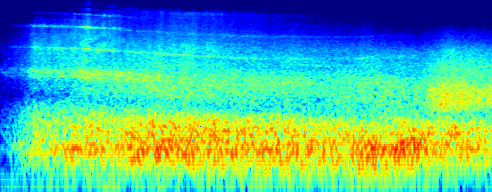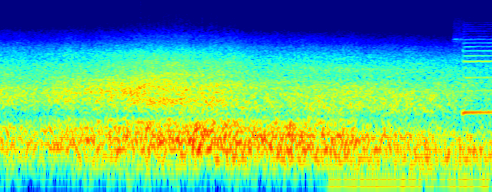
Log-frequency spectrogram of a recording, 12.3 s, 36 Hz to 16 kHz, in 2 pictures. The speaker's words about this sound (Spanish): Señores pasajeros, el vuelo 1979 ha arribado a destino. Por favor, permanezcan en sus lugares hasta tanto el avión se haya detenido completamente.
